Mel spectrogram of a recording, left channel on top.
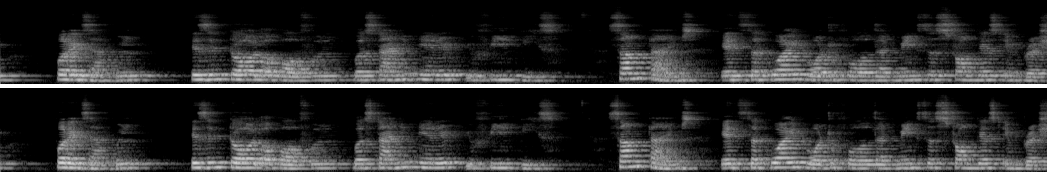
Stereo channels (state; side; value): normal; both; correlation 0.71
